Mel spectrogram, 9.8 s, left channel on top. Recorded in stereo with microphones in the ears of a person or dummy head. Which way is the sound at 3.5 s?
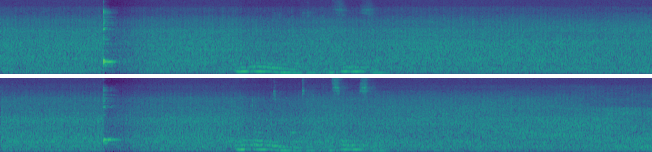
30° right (ahead or behind).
